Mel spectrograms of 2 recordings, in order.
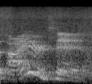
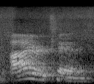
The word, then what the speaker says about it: Ayrton: His name is Ayrton. Ayrton. And he, tell him who he's named after. Well, he's named after Ayrton Senna, so anyone who's a Formula One fan,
